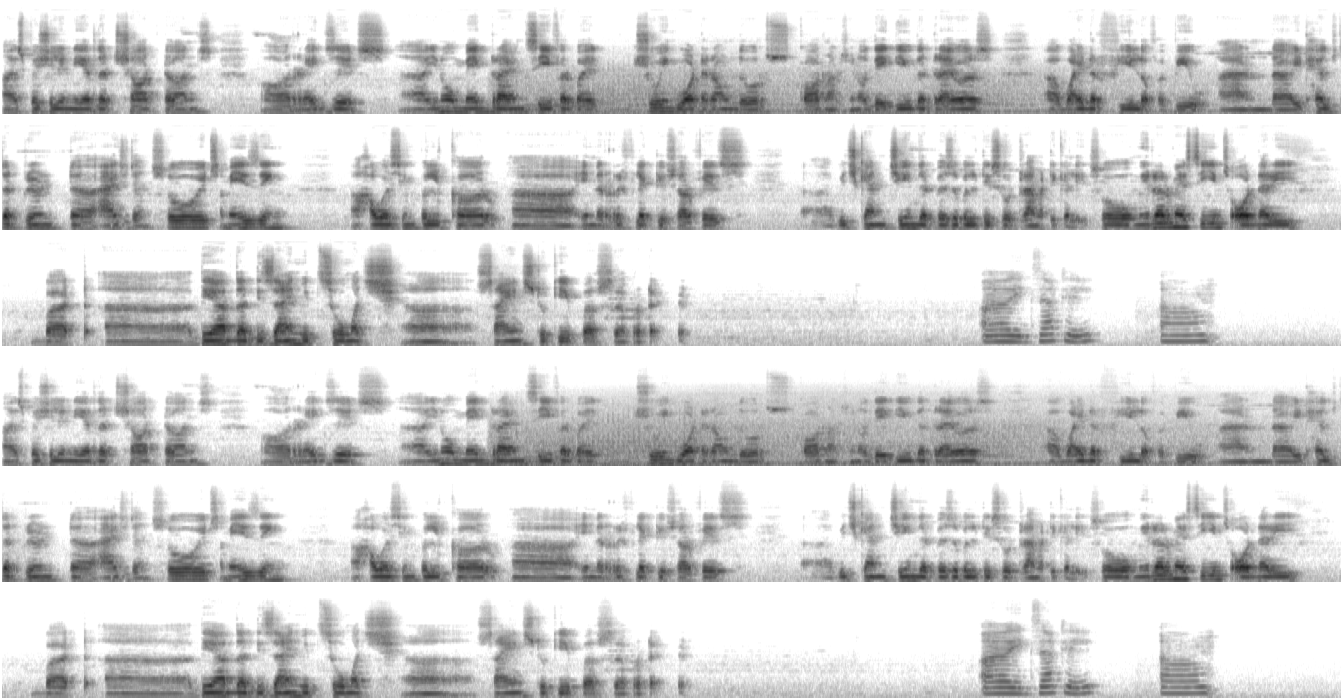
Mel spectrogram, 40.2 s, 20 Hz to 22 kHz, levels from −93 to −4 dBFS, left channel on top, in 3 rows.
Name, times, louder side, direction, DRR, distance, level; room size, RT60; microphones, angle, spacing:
voice 1, 0.0-2.1 2.6-6.0 6.3-16.2 16.9-20.8 21.4-26.4 27.1-27.5 27.8-33.3, left 2 dB, 30° left, 0.7 m, -30 dB
Aircraft, 4.8-13.9, right 3 dB, 70° right, 0.7 m, -47 dB
voice 2, 36.5-37.7 38.3-38.9, right 1 dB, 55° right, 1.5 m, -41 dB
13.5 x 7.9 x 2.4 m
head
